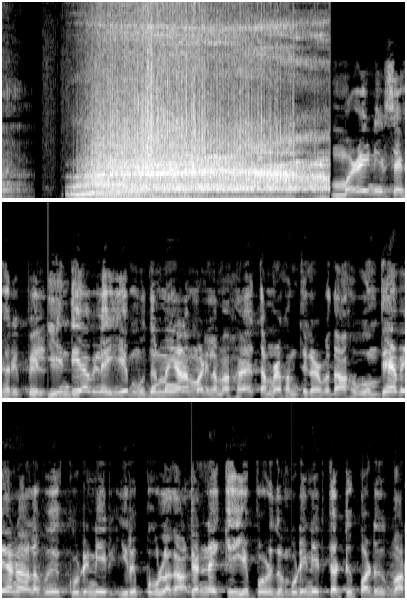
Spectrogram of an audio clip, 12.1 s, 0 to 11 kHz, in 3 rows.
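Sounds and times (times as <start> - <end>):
tiger roaring: 0.0 - 3.3.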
